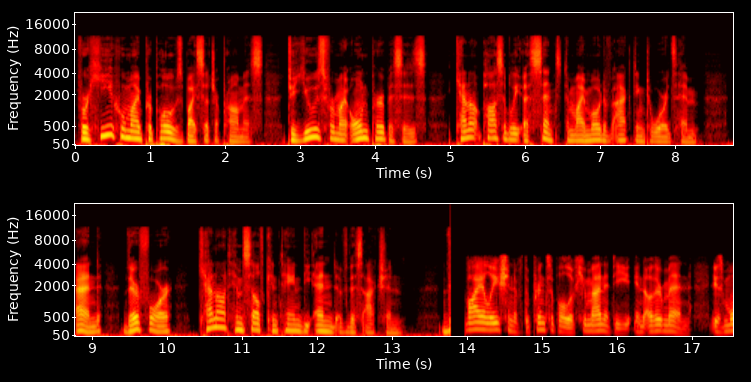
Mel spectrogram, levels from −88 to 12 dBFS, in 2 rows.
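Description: At 13.76 s, after a 200 ms gap, the speech turns dull and slightly quieter, with nothing above 5 kHz. The input likely switched to a poorer device.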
